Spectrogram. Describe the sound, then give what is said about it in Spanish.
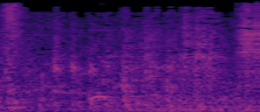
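The Parla tram rumbles steadily along its rails, a continuous low clattering roll at moderate loudness with a faint metallic rattle over the top, and nobody speaking. “Hasta que el tranvía...”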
